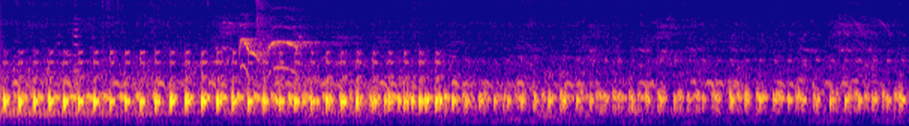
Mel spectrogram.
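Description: Male cururu toad calling: a long, rapid, evenly pulsed trill that runs through without a break. A short bird chirp cuts in briefly about two seconds in.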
